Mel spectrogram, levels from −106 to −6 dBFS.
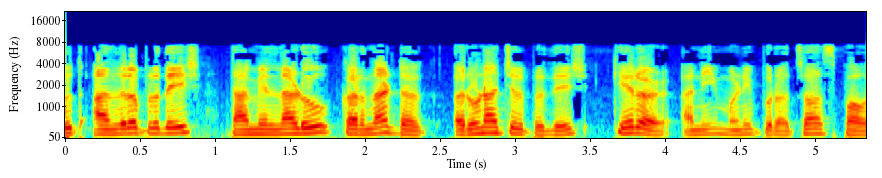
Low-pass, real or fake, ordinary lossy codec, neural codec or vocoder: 7.2 kHz; real; none; none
